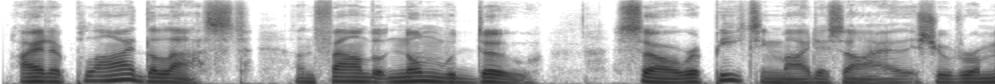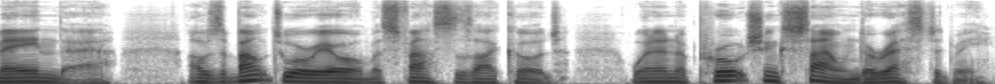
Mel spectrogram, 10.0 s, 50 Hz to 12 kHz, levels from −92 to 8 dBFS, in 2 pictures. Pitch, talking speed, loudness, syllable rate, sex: 110 Hz, 225 wpm, -17 LUFS, 5.8 syllables/s, male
